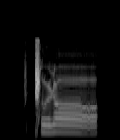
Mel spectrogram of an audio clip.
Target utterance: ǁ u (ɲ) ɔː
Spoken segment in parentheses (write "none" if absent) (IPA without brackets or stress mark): ɳ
